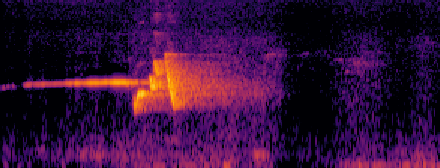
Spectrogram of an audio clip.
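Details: Bird song from a shady walking path in Nishi-no-kubo Park, Amakusa City, Kumamoto, Japan, in hot early summer: one sustained pure whistled note rises in loudness, then ends in a short, sharp, twisting phrase before quiet.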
